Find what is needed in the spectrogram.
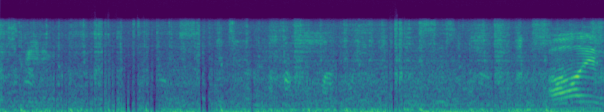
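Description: Steady low rumble of a car driving on the road. A man's voice starts near the end.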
